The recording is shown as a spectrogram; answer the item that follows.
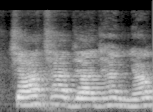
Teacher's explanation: च छ ज झ ञ को बोलते हैं किससे बेटा तालू से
